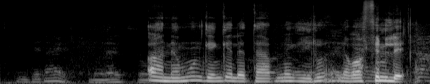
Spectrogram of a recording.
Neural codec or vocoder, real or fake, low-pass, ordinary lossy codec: codec, 44.1 kHz, 7.8 kbps, Pupu-Codec; fake; none; none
